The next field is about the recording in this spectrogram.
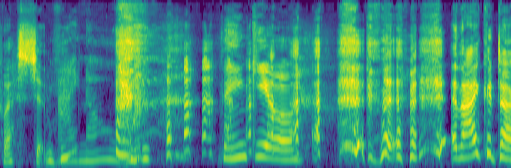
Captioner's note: both laughing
